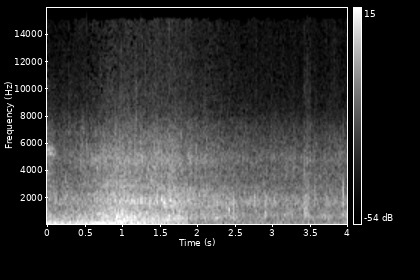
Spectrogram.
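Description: Floodwater surging in waves across a flooded street, a rushing wash of water that swells about a second in and then eases off.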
